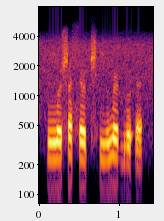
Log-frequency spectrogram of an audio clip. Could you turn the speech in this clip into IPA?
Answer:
ŋ ʊ ʂ ʌ s ə˞ ʈ͡ʂʰ i w ə˞ ɡ ʊ ʔ ə

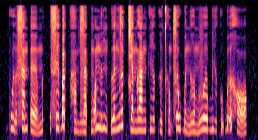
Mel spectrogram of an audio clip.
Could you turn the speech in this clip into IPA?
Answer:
k w ɨ̰˧˨ ə̯ s a˨˦ n ʔ ɛ˧˩˨ m | s e˧ ɓ a˦˥ k̚ h a̤˨˩ m z a˨˩ t̚ ŋ ɔ̰˧˥ n ɨ˨˦ ŋ ə˨˩ t̚ l ɛ˨˦ ŋ z ə˦˥ t̚ t͡ɕ a˧ n ɣ a˧ ŋ k i˧ ə̯ k ɨ˧˩ t̪ʰ ə̰˧˨ m s ə˧ w ɓ ə˧˩ n ɣ ə˧˩ m v əː˧ ɓ i̤˨˩ ə̯ k ṵ˧˨ ɓ ə̰ː˧˥ x ɔ˧˩˨

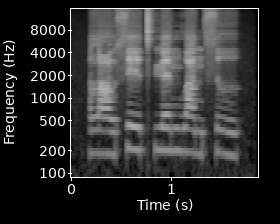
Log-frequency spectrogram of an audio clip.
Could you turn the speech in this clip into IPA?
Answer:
l ɑ˨˩ ʊ̯ s e˥˨ ɪ̯ t̪ʰ ɥ ɛ˦ n̪ w a˥˨ n s ɹ̩˥˨

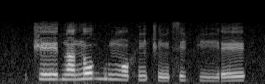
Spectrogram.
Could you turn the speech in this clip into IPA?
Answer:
t͡ʃ eː˧ d ã˧ n ɔ˦ ɡ͡b u˧ ŋ ɔ̃˧ h ĩ˧ t͡ʃ ĩ˨ s i˧ k iː˨ ɾ eː˧

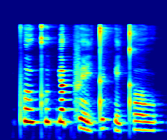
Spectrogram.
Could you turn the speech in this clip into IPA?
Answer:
pʰ o˥ w kʷʰ ɐ˥ p̚ j ɐ˥ k̚ f e˨˩ j t̪ ɪ˨ k̚ e˨˩ j t̪ʰ o˧ w

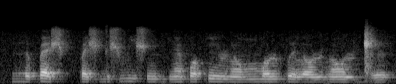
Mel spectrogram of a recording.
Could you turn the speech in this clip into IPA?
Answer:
ɦ ə p æ ʃ pː æ ʃ d ə ʃ v i ʃ ŋ ə ɡ d æ̃ p ɔ k ĩ ɹ l ɔ̃ mː ɔ ɹ p ə l ɔ ɹ ð ɔ̃ ɹ ɡ͡ǁ ə

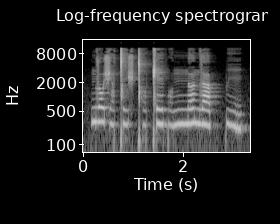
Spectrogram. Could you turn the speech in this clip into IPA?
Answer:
n z ɔ ʃ a̤ ǀ e̤ ʃ ǀʰ ɔ̤ ǁ e ɠ ɔ̤ nː ɐ n z a pː i

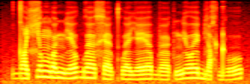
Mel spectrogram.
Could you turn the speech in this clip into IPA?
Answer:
dˤ u˨ ç ʌ˦ ŋʷ œ˧ mʲ e˨˦ ʊ̯ ɡʷ ɛ˦ ə̯ x ɛ˨ kʷʰ ɛ˨ j eː˧ ə̯ b œː˨ k mʲ oː˦ ɪ̯ bʲ ɜ˨ ħ ɖʱ u˨˦

